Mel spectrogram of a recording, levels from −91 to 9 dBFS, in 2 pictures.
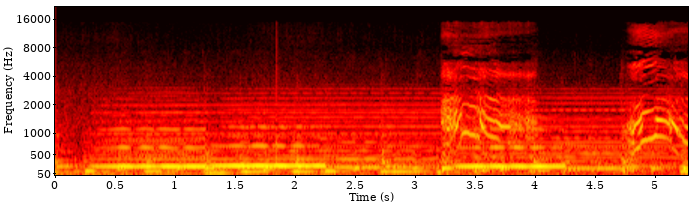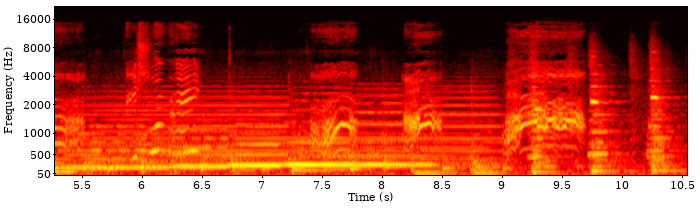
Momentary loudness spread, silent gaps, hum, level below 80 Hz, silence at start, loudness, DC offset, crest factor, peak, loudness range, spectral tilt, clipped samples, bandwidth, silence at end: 8 LU; none; none; -40 dBFS; 0 s; -24 LUFS; under 0.1%; 14 dB; -8 dBFS; 2 LU; -7 dB/octave; under 0.1%; 14.5 kHz; 0 s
